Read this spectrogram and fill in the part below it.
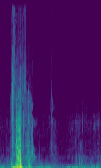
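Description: Water drips and splatters onto pavement.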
